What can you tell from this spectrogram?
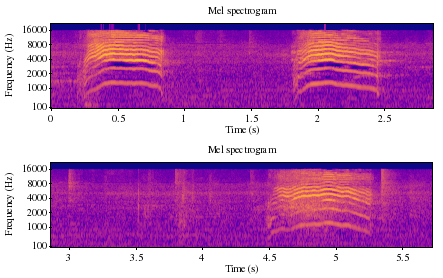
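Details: American Shorthair silver tabby kittens, brothers: three loud, clear meows, each a rising-then-falling whine lasting about half a second, spaced roughly two seconds apart, against a quiet background.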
